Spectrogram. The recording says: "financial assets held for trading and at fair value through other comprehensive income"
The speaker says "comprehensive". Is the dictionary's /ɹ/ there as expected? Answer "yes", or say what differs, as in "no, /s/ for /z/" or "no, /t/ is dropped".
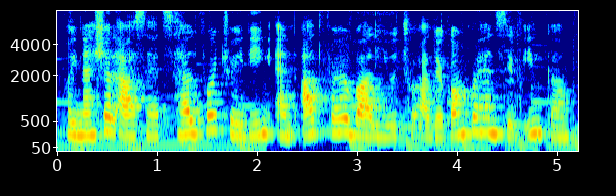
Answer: yes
